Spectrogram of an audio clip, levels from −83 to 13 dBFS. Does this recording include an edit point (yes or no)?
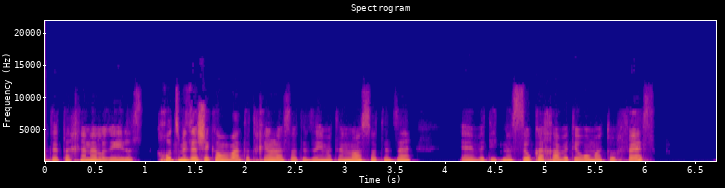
yes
